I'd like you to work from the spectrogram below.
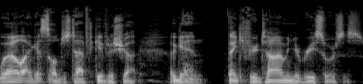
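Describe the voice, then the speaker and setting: In a put-on character voice, a man rattles along at a very fast pace, raspy, very deep and low, with monotone, flat intonation. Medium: actual play. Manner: folksy, wry.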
